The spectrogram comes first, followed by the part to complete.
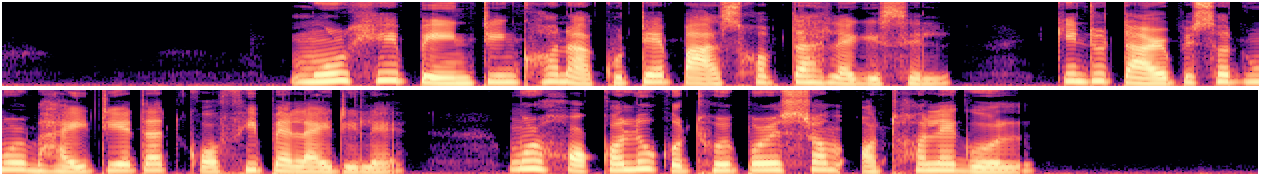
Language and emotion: Assamese, sad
